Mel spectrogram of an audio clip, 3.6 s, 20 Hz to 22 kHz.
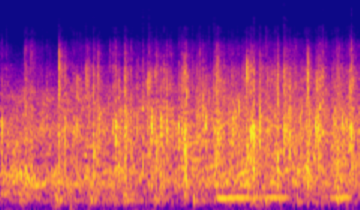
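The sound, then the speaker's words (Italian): Crowd applause at a Modena football match as a substituted player, number 8, leaves the field; faint, steady, spread-out clapping that continues evenly throughout. “esce tra gli applausi.”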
